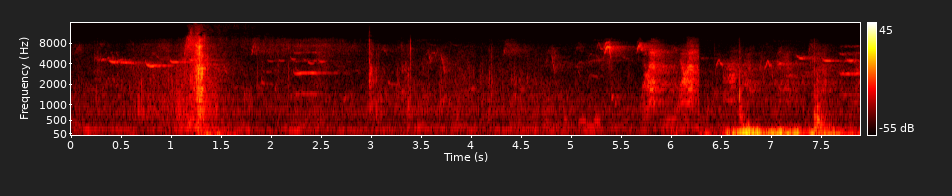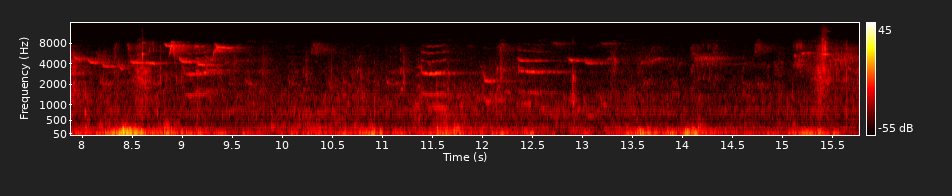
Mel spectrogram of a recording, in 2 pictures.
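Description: Birds chirping and calling from the bush, many short high chirps. There is a sharp click about a second in, and from about six seconds on, low knocks and rumbles.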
